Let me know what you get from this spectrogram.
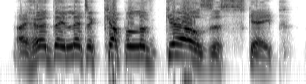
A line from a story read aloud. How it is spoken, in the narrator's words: Little John roared suddenly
